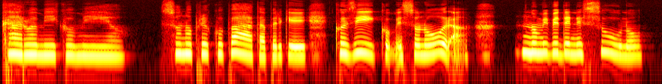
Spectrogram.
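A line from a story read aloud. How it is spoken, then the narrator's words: Sigh. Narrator (Italian): Amanda sospirò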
